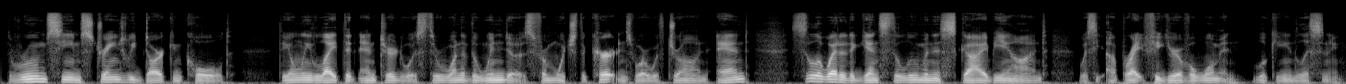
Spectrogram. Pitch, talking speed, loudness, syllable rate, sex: 90 Hz, 185 wpm, -18 LUFS, 5.3 syllables/s, male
